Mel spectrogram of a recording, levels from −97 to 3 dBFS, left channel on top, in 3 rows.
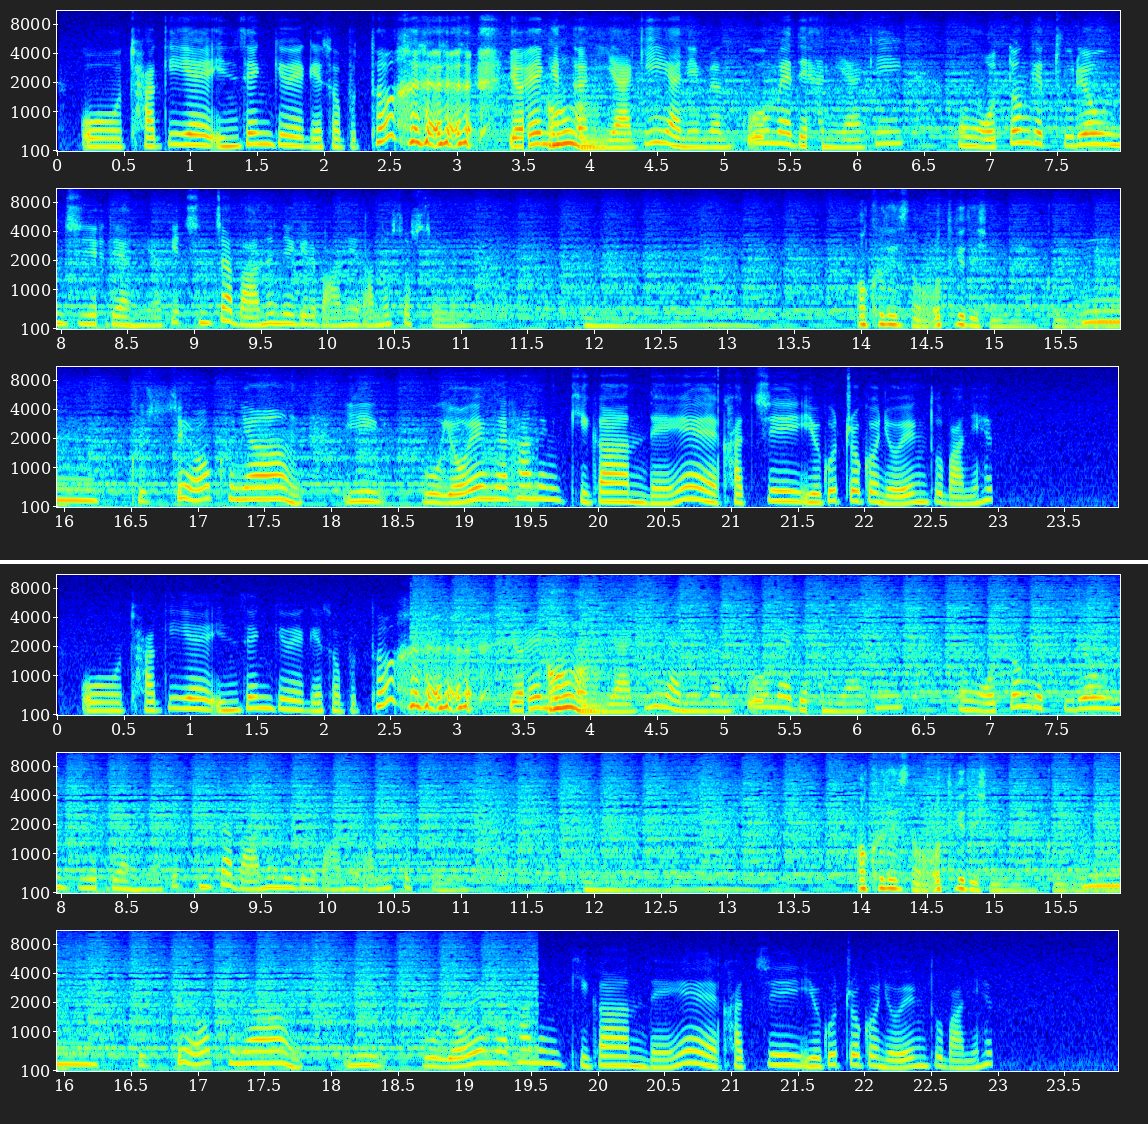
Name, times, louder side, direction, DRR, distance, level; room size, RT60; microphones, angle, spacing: voice 1, 0.0-6.3 6.8-11.1 15.6-18.4 18.7-23.0, left 3 dB, 65° left, 1.1 m, -29 dB
sound 1, 2.6-19.6, right 4 dB, 80° right, 3.1 m, -42 dB
voice 2, 3.7-4.1 11.9-13.2 14.0-16.0, right 1 dB, 35° right, 3.3 m, -29 dB
head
